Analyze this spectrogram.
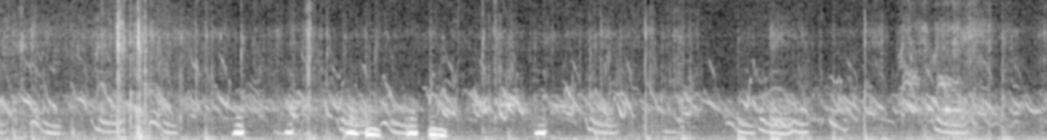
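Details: Several francolin (teetar) chicks peeping at once, giving a dense chorus of quick descending chirps, some notes louder and sharper, repeated about three times a second.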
